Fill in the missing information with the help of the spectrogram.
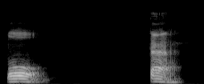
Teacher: To dan ta secara makhraj sama, yaitu ujung lidah bertemu dengan gusi atas.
